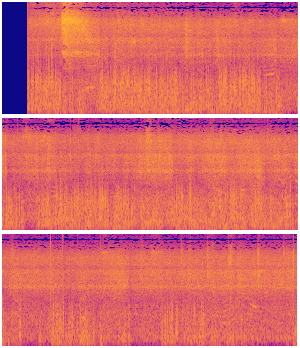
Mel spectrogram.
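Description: A train rumbles and rattles loudly along the tracks.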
